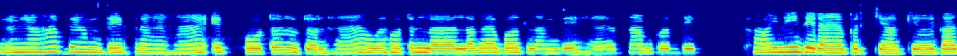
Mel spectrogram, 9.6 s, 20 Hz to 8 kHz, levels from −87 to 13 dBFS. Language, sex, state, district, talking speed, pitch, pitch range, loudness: Hindi, female, Bihar, Sitamarhi, 200 wpm, 225 Hz, 210-230 Hz, -17 LUFS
